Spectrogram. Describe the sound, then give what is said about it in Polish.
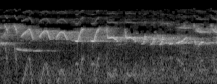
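Birds sing in a quiet mountain landscape, giving continuous high, bright chirps and trilling phrases. The birdsong sounds alone, with no voices. “więc jest tu cisza, śpiew ptaków, jest spokój.”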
